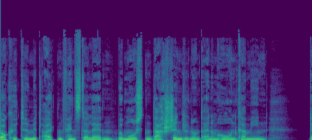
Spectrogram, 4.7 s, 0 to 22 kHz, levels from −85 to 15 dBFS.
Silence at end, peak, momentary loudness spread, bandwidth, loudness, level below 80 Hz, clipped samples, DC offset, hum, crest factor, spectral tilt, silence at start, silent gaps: 0 s; -2 dBFS; 4 LU; 17.5 kHz; -20 LUFS; -36 dBFS; under 0.1%; 0.2%; none; 18 dB; -5.5 dB/octave; 0 s; 4.50-4.59 s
